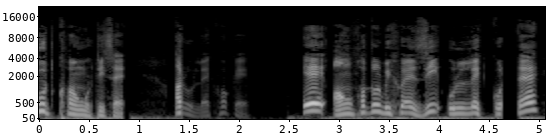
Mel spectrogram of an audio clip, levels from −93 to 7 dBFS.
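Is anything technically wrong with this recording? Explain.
Yes. AAC frame loss with muting occurs at 0.82–0.92 s and 4.62–4.81 s. Zeroed frames leave soft-edged holes faded by overlapping windows, fitting about two and four lost frames.

One channel inverted is the likely cause from 1.42 to 2.48 s. The mono sum drops by about 24 dB, so the centred speech nearly vanishes into a faint residue.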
